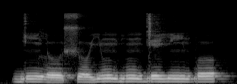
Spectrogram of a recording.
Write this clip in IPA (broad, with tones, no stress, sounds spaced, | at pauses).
ɡ ĩ˧ l o˨ ʃ o˨ j ũ˧ b ũ˧ ɡ e˧ j ĩ˧ b o˧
